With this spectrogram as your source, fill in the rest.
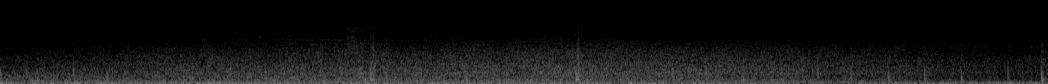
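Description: Footsteps crunch over loose bones.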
